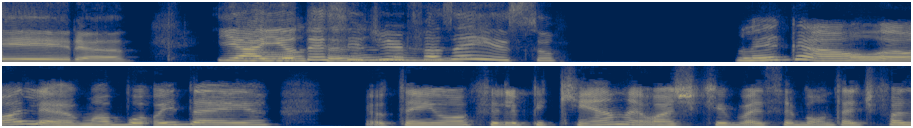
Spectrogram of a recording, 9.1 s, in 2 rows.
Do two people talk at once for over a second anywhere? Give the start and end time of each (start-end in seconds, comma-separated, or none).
1.1-2.3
